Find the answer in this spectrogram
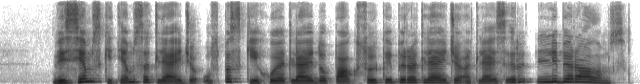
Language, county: Lithuanian, Vilnius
